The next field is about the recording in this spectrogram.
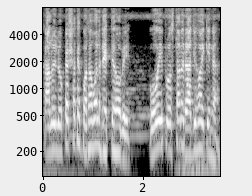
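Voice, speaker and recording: A woman's voice: medium pitch, steady tone, quick pace, soft background music, lightly acted. A woman playing a greedy, irritable village man in a children's cartoon. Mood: won over.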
